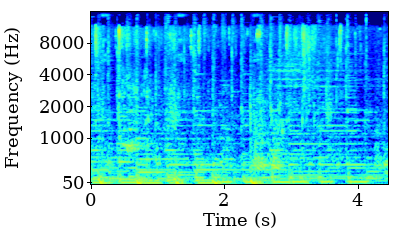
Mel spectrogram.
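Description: Water pours and trickles steadily as it is drained off partly cooked rice for a Hyderabadi vegetable dum biryani, a continuous close liquid splashing with low rumbling underneath and no talk.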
